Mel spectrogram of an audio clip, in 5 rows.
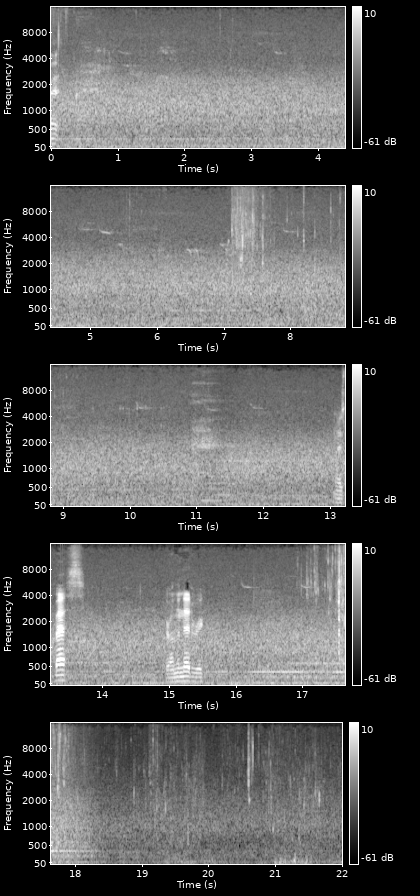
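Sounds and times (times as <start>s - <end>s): water rushing: 7.0s - 9.6s, 16.5s - 22.0s
wind on microphone: 20.8s - 22.0s.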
